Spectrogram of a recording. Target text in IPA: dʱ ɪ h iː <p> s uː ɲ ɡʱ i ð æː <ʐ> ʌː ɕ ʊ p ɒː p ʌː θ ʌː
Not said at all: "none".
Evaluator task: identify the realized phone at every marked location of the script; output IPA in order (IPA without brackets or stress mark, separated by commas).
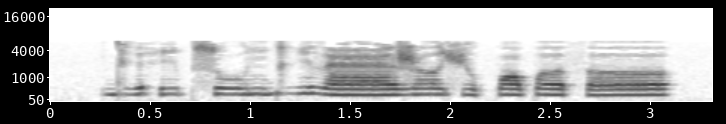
p, ʐ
